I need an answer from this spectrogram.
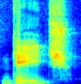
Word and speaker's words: gauge: Portanto, esta delta-t, também chamada de calibre, que em inglês se escreve assim e pronuncia-se gauge, permite adaptar a partição à função f para melhor calcular o integral.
